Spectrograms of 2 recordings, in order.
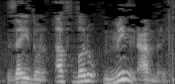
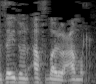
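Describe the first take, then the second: First: Slow, clear model sentence with من stressed. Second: Said in the usual way. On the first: Shown as a demonstration. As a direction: give من its full weight, slowly. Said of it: "بل يجب أن تدخل من". (نطق "من" بتشديد وتمهّل) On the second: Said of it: "فلا يجوز أن تقول".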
